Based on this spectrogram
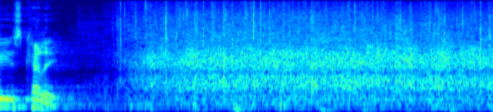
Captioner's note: audience applauding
